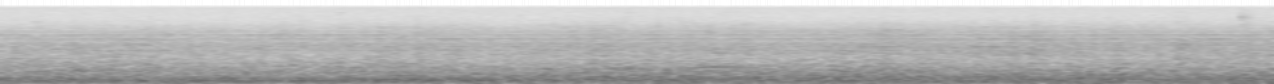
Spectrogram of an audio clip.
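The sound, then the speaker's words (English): A long freight train rolls past on the tracks outside the right field wall of a baseball field during a game, a steady, unbroken rumble and rattle of cars that holds at an even level throughout, with no voices over it. “That is a rather lengthy train still going by on the tracks outside the right field wall.”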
